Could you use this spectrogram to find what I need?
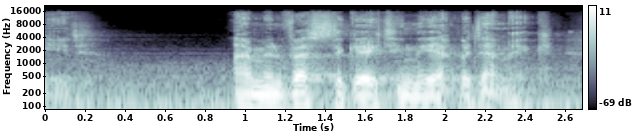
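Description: A second man answers calmly in a deep voice.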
